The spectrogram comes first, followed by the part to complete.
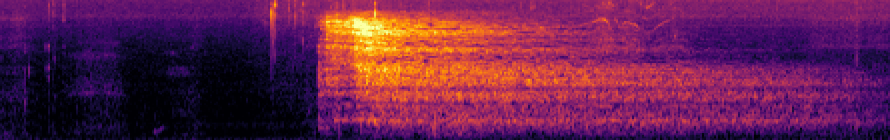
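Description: Near silence, then about one and a half seconds in, the opening sound of a lesson video playing in the iPad app starts suddenly: an airy whoosh that fades slowly over about two seconds.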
